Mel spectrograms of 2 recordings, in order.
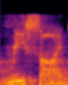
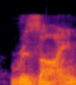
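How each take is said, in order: First: Resign as ree-SIGN, with an s; re as in again. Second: Resign with a buzzing z, ri-ZINE; z sound. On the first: Teacher demonstrating another verb, re-sign pronunciation. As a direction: say resign as two parts, re and sign. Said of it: "re as in again". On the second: Teacher demonstrating the first verb, z-sound resign. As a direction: say resign slowly with a z in the middle. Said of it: "with a z sound". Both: Shown as a demonstration.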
